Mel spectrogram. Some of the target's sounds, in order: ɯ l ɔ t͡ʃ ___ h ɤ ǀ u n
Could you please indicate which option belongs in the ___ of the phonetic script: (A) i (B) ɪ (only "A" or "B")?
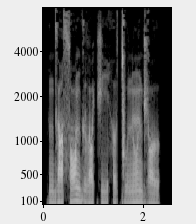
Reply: A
